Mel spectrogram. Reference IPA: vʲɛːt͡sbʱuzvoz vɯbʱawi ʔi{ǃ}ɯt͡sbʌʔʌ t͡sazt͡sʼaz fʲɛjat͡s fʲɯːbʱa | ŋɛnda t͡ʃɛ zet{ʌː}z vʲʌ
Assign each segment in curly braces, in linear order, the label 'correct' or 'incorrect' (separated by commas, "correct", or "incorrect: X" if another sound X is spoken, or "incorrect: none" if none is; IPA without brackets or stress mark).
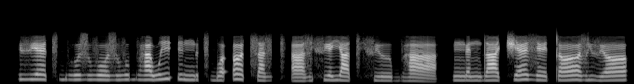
incorrect: ŋ, correct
